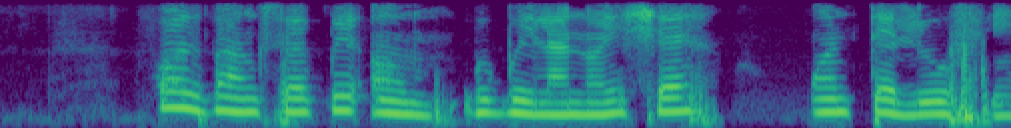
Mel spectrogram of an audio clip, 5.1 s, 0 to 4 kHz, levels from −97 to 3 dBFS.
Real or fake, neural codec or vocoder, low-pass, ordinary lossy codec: real; none; 3.6 kHz; none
